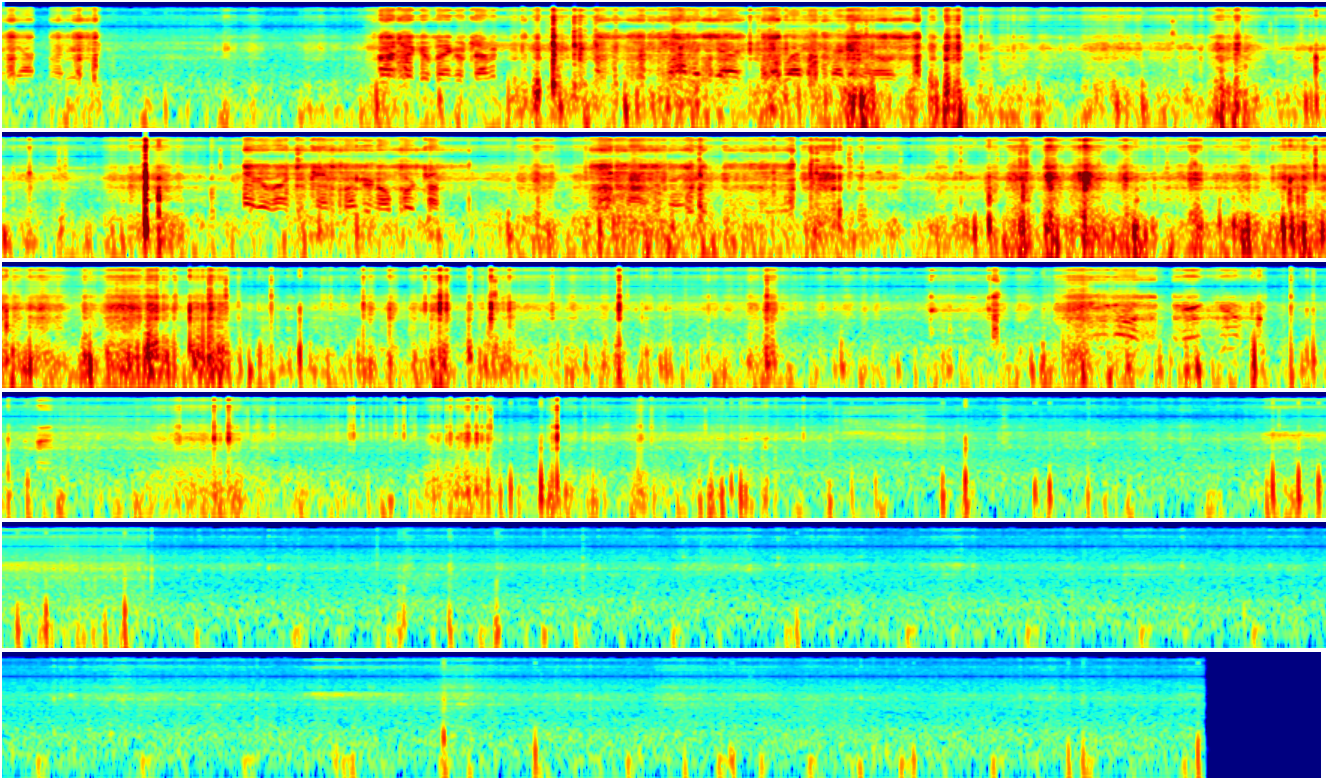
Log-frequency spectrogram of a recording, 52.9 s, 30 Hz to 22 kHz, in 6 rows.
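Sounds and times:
water noise: 0:00.0 - 0:52.2
wind: 0:00.0 - 0:52.2.

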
